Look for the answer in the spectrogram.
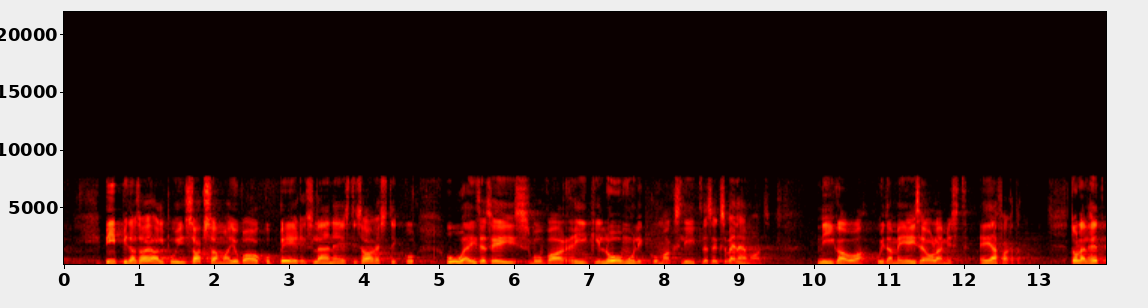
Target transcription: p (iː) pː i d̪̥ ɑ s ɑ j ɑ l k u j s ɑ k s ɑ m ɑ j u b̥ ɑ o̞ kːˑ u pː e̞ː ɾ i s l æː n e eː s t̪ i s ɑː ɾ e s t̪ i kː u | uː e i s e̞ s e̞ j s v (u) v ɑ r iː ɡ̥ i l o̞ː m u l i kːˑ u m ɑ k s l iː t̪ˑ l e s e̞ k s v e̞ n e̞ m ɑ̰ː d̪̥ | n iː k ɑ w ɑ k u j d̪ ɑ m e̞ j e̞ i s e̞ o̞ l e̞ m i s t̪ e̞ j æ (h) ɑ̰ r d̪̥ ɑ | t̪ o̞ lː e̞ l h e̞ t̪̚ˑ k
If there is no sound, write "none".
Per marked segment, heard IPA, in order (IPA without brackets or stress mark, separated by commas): iː, u, f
